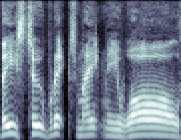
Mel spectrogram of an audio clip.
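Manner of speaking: lightly voiced Manchester punk poet, slow. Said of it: "a sort of [name]".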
